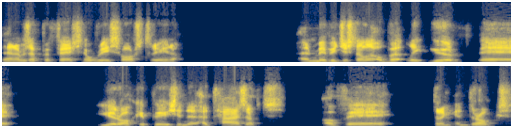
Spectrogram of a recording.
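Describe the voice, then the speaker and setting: Speaking with a Glaswegian accent at a moderate pace, a man uses a medium pitch, a bright, sharp tone and fairly even intonation, with long, frequent pauses and a dry, close sound with no echo. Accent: Glaswegian Scottish. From Scotland, south of Glasgow. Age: 60s. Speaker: recovering addict, former jockey and racehorse trainer. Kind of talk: personal testimony interview. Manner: halting, frequent fillers and repetitions.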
